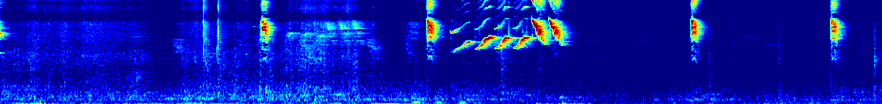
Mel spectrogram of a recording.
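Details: Tui-tui song of a double-collared seedeater (papa-capim), used to teach young birds: a burst of rapid rising and falling whistled notes lasting about two seconds, framed by isolated sharp high clicks at irregular intervals, low rumbling background.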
